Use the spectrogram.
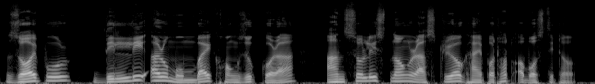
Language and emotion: Assamese, neutral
